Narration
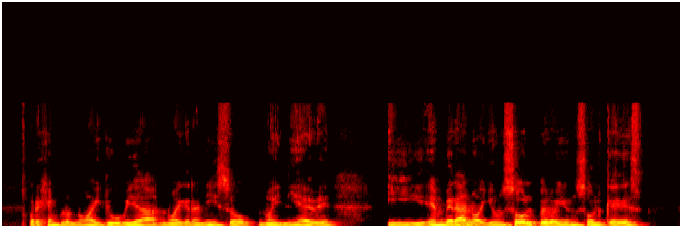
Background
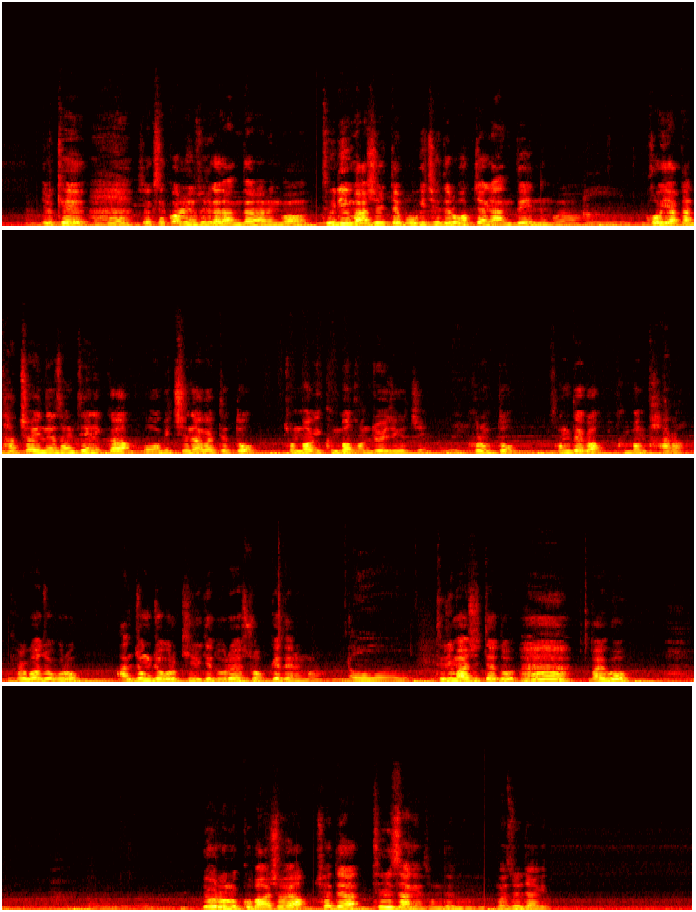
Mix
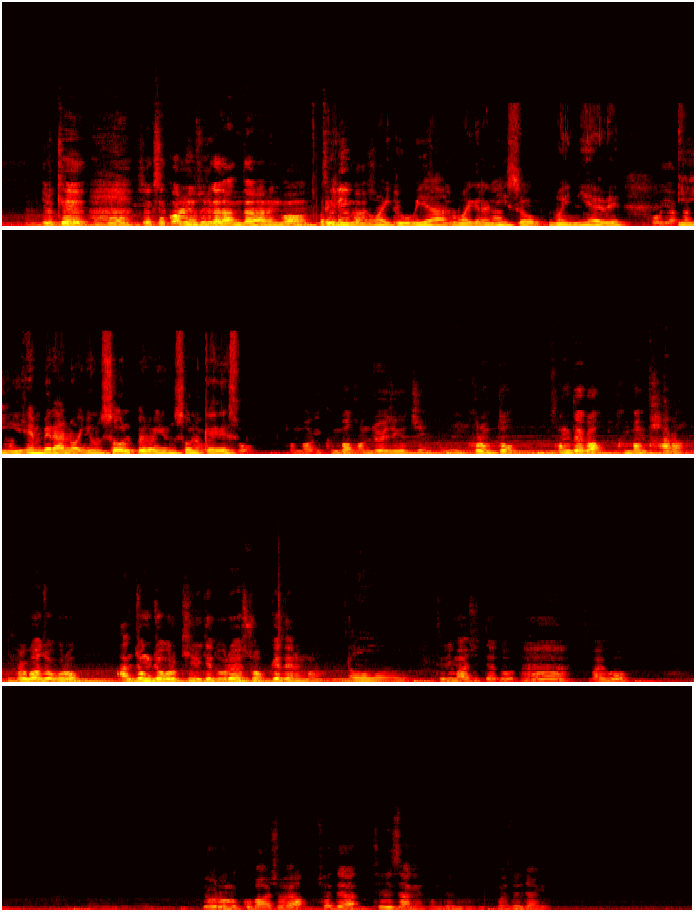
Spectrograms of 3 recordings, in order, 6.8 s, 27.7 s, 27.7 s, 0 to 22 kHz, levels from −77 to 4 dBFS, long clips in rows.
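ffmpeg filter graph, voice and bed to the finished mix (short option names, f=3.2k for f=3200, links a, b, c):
-filter_complex "[0:a]adelay=2900,volume=-2.5dB[a];[1:a]volume=16dB,afade=t=out:st=3.2:d=0.37:silence=0.112202,afade=t=in:st=9.95:d=1.23:silence=0.11885,afade=t=out:st=16.99:d=1.36:silence=0.199526[b];[a][b]amix=inputs=2:normalize=0"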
